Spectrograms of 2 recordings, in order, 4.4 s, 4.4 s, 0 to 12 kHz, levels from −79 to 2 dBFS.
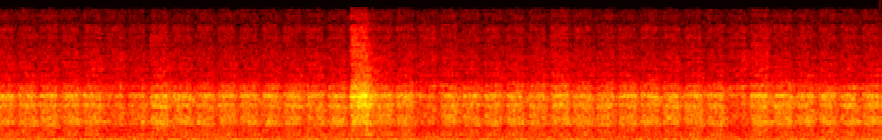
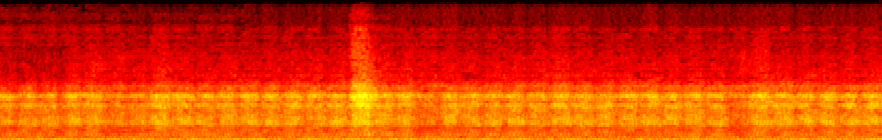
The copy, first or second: second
